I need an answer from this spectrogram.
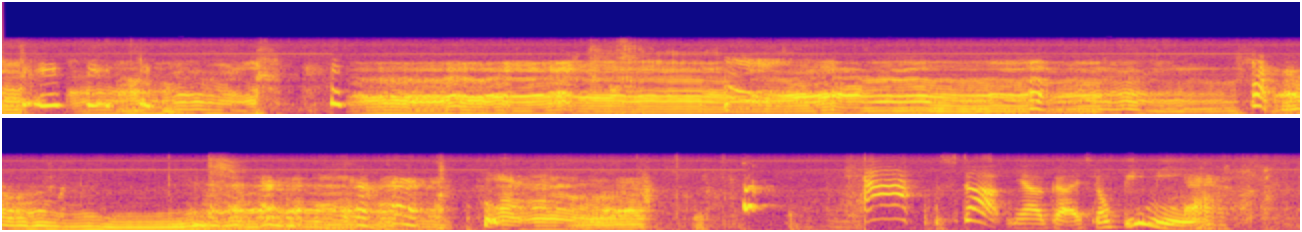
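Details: Play growling from two young whippets mouth wrestling: long, rich, rumbling growls with wavering pitch held for several seconds, then choppy bursts of grumbles and squeaky whines; a person speaks briefly.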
